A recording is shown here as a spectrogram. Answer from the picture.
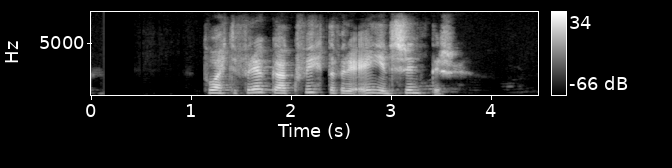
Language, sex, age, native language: Icelandic, female, 11, Icelandic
